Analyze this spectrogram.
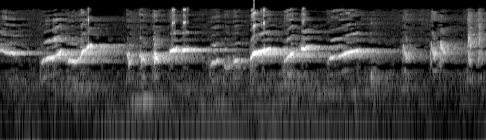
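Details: Sooty-headed bulbul in full, active song packed with borrowed phrases, taped as master song for training. A continuous chattering string of rising, sliding whistles plays with a soft low hum underneath.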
